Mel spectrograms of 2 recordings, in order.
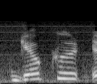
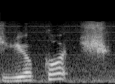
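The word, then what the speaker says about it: Yokuts: Yokut is what you're pronouncing. Mm-hmm. In our language, it's Yokuch. – Yokuch. – And sometimes people say Yokuch, Yokout, Yokut, you know, so it's Yokuch.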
